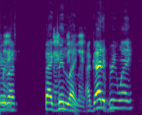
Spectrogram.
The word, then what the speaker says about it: Fagbenle: Timmy Fagbenle, a center from Indiana Fever. Kate Martin. Let me practice that. Say it again because I said it wrong for Bree Wayne. Say it Fagbenle.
